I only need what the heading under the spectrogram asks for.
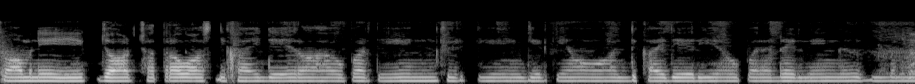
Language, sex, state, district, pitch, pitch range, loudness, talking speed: Hindi, male, Rajasthan, Bikaner, 160 Hz, 160-165 Hz, -19 LUFS, 125 wpm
